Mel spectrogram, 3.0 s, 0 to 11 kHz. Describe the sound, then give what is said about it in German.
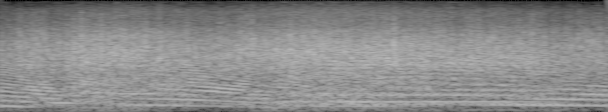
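A loud, continuous drone of propeller aircraft engines, several overlapping throbbing tones that waver slightly in pitch, like a formation of 521 English bombers approaching the city of Nuremberg. “Die Chance, in Nürnberg zu überleben, als sich 521 englische Flugzeuge der Stadt nähern, ist gering.”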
